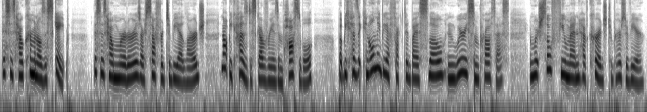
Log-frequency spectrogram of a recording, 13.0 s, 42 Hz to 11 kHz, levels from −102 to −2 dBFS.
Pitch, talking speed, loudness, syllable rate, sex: 240 Hz, 190 wpm, -17 LUFS, 6.6 syllables/s, female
